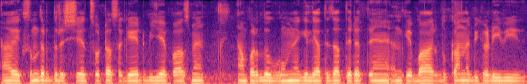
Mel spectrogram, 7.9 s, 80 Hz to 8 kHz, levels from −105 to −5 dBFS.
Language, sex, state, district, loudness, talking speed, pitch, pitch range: Hindi, male, Rajasthan, Bikaner, -17 LUFS, 220 wpm, 105 Hz, 105-110 Hz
